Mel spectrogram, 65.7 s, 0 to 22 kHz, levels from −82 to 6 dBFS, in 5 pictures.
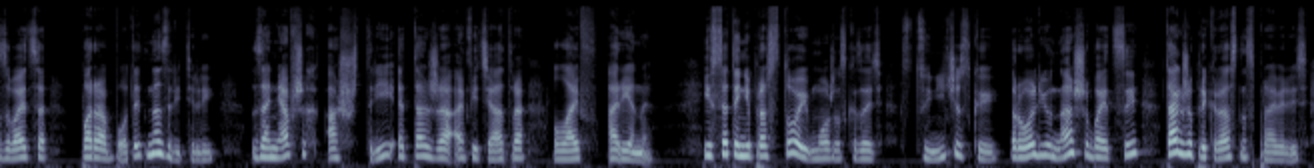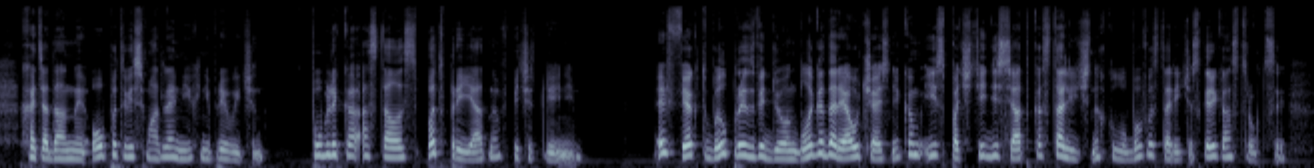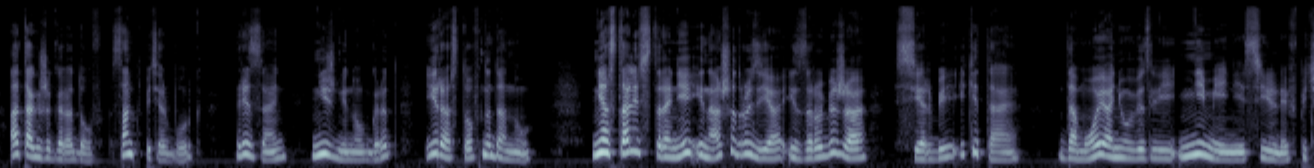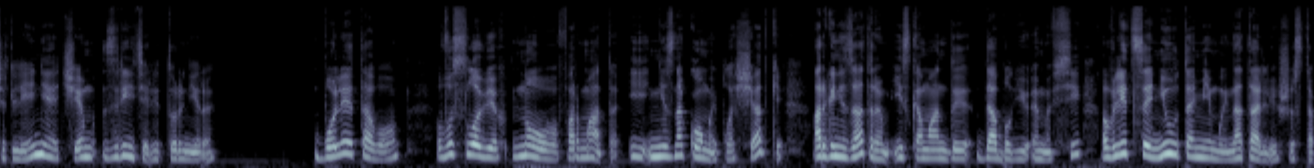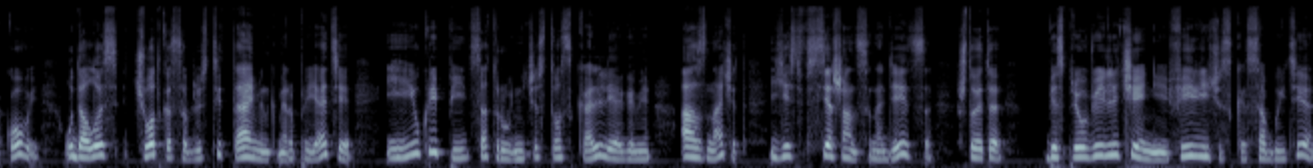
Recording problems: abrupt cut into speech; at the start

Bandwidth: 18.5 kHz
